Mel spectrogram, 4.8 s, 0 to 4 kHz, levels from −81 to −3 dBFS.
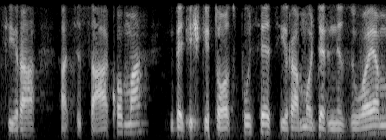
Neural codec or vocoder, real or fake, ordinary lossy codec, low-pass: none; real; AAC, 24 kbps; 3.6 kHz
